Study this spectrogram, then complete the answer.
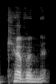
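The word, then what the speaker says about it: Cefyn: spell it and then kevin is c-e-f-y-n it's c it's pronounced k-e-v the y is like the i and uh even is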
